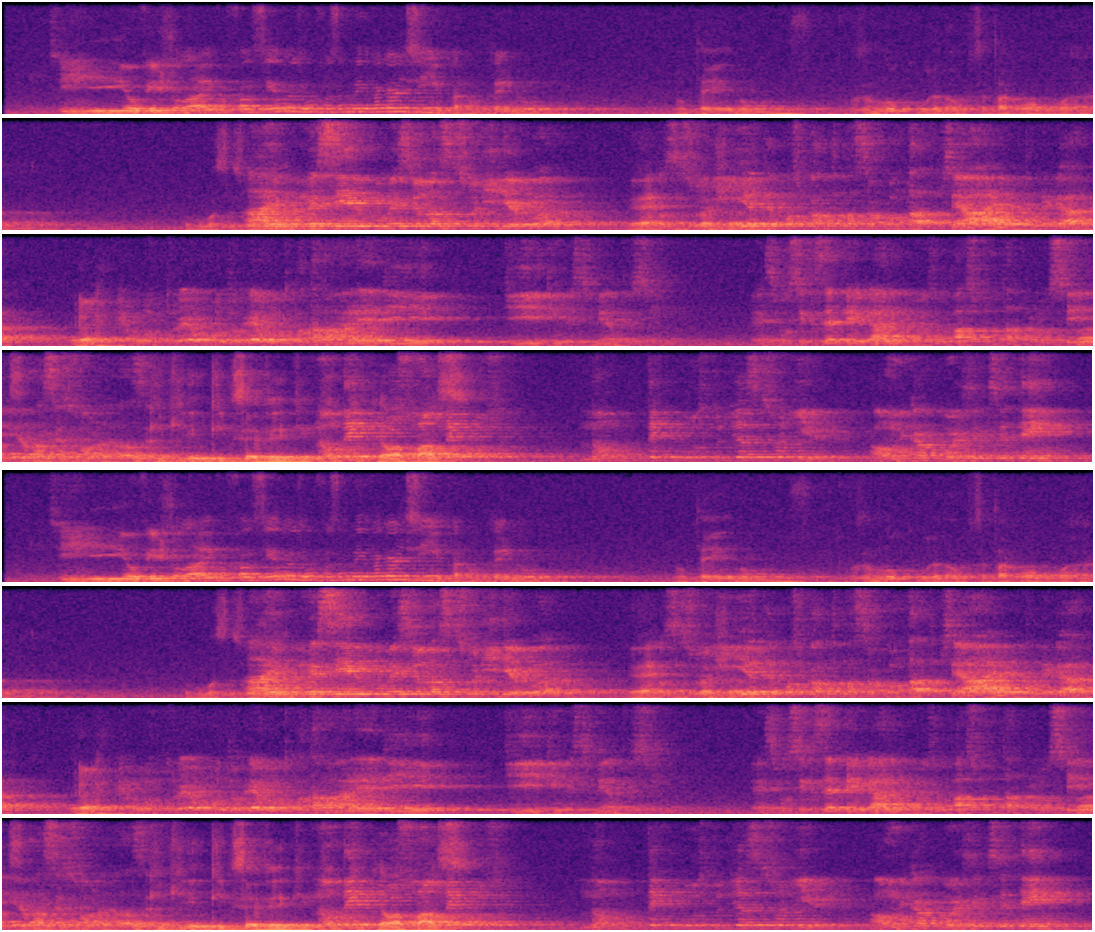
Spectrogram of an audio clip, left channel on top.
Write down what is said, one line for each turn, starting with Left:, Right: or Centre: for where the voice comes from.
Left: sim.
Right: E eu vejo lá e vou fazendo, mas eu vou fazendo meio devagarzinho, cara. Eu Não tenho, não tenho, não, não, não tô fazendo loucura, não. Você tá com alguma, alguma assessoria?
Left: Ah, eu comecei, eu comecei a usar assessoria agora.
Right: É,
Left: Tô com assessoria,
Right: o que que você tá achando?
Left: até posso ficar- passar o contato pra você. Ah, é outra pegada.
Right: É.
Left: É outro, é outro, é outro patamar, é de, de, de investimento, assim. É, se você quiser pegar depois, eu passo o contato pra você
Right: Passa,
Left: e ela
Right: mas
Left: assessora,
Right: o, que- o, o
Left: ela asse-
Right: o que que, o que que você vê que,
Left: não
Right: que,
Left: tem
Right: que
Left: custo,
Right: que ela passa?
Left: não tem custo, não tem custo de assessoria. A única coisa é que você tem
